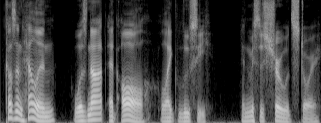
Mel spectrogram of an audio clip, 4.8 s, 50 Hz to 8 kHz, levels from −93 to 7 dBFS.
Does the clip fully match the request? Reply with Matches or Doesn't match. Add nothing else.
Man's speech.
Matches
